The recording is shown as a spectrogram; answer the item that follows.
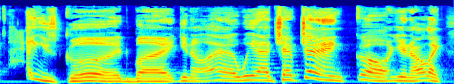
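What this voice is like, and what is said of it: Put-on accent. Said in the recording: “I hope you enjoyed my accent there.”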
